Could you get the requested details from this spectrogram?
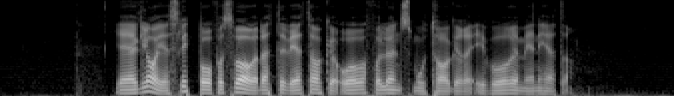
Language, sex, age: Norwegian, male, 35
